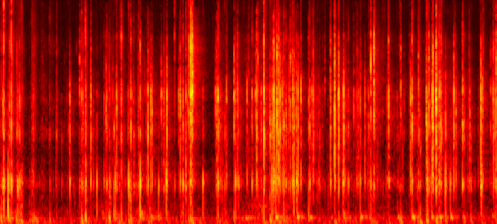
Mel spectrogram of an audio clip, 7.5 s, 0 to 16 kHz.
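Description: A blue, hollow, hard-plastic PS4 DualShock 4 controller is held in both hands while fingertips tap its shell and press its buttons and sticks. Dozens of quick, dry, bright clicks and taps follow each other in an uneven, crinkly stream, with almost no ring after each one and little low end.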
